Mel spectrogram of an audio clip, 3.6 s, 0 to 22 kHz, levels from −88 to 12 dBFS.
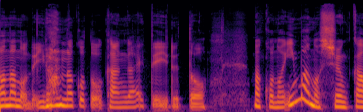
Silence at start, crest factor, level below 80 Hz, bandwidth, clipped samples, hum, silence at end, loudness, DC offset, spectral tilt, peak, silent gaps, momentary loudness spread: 0 s; 14 dB; -56 dBFS; 16 kHz; under 0.1%; none; 0 s; -20 LUFS; under 0.1%; -5.5 dB/octave; -4 dBFS; none; 10 LU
